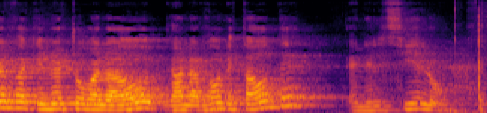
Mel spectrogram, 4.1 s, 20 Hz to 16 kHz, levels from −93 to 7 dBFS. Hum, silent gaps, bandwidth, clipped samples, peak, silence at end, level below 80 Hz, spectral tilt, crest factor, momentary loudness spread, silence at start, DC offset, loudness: none; none; 15.5 kHz; under 0.1%; -2 dBFS; 0 s; -56 dBFS; -7 dB/octave; 16 dB; 16 LU; 0 s; under 0.1%; -17 LUFS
